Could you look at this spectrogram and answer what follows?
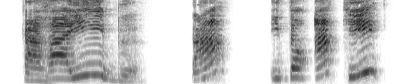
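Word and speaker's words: Caraïbe: Se não tiver trema, sem trema, eu faria assim, ó, Careb, Careb. Mas como tem trema, como é que eu leio? Caraíbe, tá?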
